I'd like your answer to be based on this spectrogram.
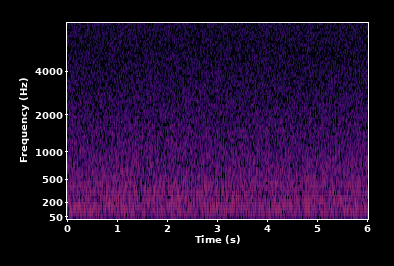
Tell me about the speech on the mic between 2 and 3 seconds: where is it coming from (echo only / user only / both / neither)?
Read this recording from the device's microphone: neither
